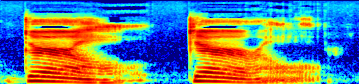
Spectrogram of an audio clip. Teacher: Essas palavras que têm R e L, como girl, world, requerem um pouquinho de treino, mas você pensa em fazer uma letra de cada vez. Primeiro o R, que é sempre enrolado, girl. Pensa no R de porta, perna, com a língua bem enrolada. E depois você finaliza com o L, L mesmo, com a língua lá no céu da boca.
